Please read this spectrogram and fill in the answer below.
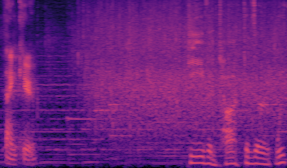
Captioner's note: audience cheering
